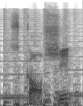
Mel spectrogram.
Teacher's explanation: Skoshi, yes, accented on the ko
